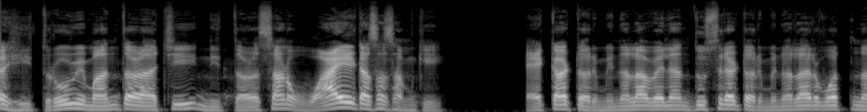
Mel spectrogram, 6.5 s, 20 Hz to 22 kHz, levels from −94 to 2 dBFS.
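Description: A short speech recording with no technical faults to report. Nothing in it calls for a time or a cause.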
